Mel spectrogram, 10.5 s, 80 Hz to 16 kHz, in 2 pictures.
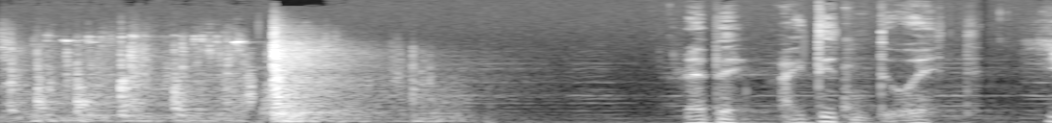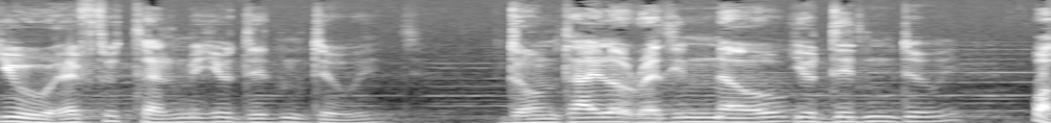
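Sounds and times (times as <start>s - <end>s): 
prison cell door locking with a sharp clank: 0.0s - 2.4s
prison cell door metallic rattles: 0.0s - 2.5s
speech: 3.5s - 10.5s.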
